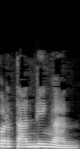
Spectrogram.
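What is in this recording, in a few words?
"pertandingan", Indonesian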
